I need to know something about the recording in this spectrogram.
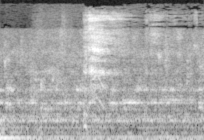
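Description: Steady rushing water from a toilet flush sending a small lizard down the toilet bowl, with a brighter surge partway through that keeps gurgling at a moderate level to the end.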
